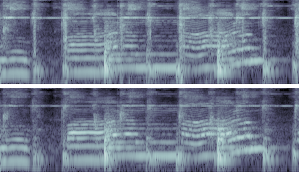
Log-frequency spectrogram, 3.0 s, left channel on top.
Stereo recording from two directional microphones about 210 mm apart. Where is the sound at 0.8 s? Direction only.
20° left (ahead or behind).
